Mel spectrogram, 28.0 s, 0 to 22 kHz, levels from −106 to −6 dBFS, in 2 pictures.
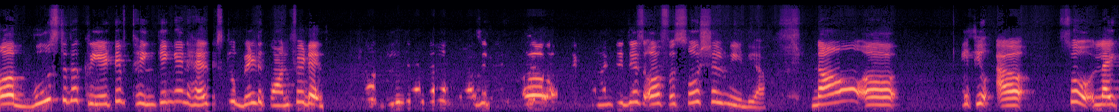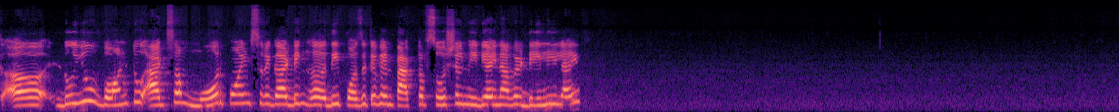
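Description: A speech recording in which an echo canceller, likely leaving residue of the loudspeaker signal, lets the other side's voice leak through faintly, roughly 30–35 dB under the talker, at 0.34–0.92 s, 2.13–3.78 s, 4.99–5.66 s and 15.00–15.10 s. Late packets empty the jitter buffer, causing a short stall from a late packet at 2.59 s (58 ms) and 20.46 s (24 ms), where sound is held too long. Speech is suppressed in double talk, likely because the canceller mistakes the talker for echo. This pulls the voice down deeply from 2.84 to 7.90 s, and more lightly at 12.02–12.22 s, 13.31–13.40 s and 20.11–21.26 s. A jitter buffer speed-up from 8.13 to 9.29 s trims around 50 ms, so the talker runs at 104% speed with pitch unchanged.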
